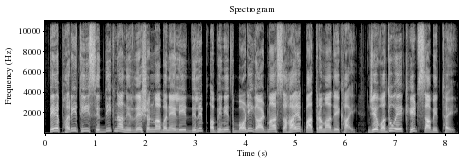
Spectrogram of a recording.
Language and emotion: Gujarati, neutral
